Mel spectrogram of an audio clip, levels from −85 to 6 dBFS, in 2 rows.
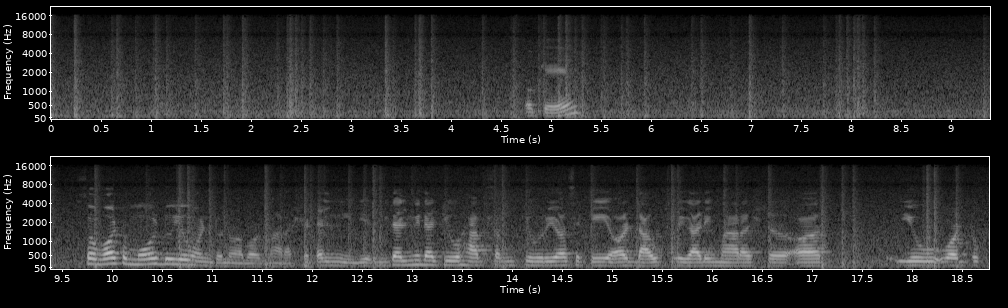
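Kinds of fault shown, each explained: No technical faults are heard.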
